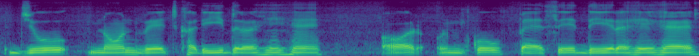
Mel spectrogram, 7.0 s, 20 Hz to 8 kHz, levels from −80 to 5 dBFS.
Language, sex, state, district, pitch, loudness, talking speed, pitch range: Hindi, male, Madhya Pradesh, Katni, 105 Hz, -16 LUFS, 95 wpm, 105-110 Hz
